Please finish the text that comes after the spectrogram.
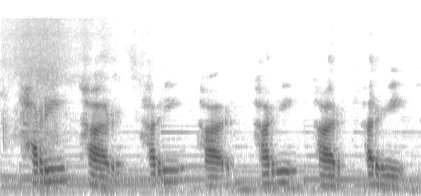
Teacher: with the tip of the tongue flicking the upper palate, the roof of your mouth. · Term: rolling my R's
